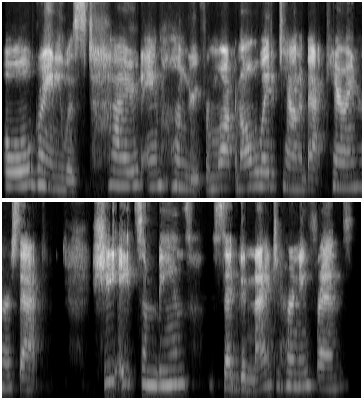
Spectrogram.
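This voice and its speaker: A woman reading a children's picture book aloud in a playful, expressive way, as a teacher does for young listeners. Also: mid-range voice, rough recording. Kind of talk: animated children's storybook read-aloud.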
